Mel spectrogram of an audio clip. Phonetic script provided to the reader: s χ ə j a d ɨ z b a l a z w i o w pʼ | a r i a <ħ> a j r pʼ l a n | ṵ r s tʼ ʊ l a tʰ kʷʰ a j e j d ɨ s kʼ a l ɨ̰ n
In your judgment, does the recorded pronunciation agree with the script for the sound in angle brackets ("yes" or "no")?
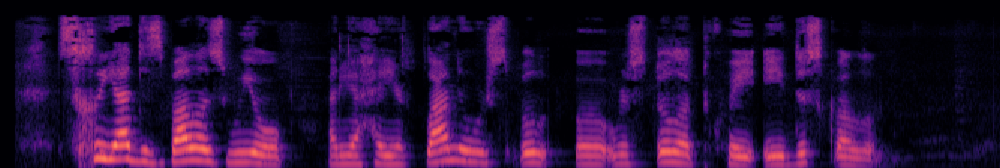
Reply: yes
